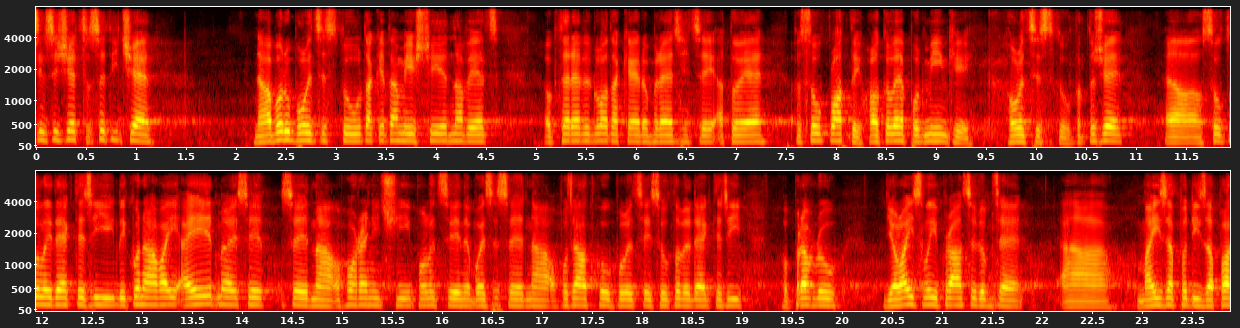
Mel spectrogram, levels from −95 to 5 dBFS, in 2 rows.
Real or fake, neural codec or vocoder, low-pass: fake; codec, 24 kHz, 0.9 kbps, WavTokenizer, small release; 7.2 kHz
